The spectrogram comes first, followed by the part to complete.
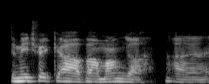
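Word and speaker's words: Demitric Vaimauga: Yeah, Dimitri Valmunga is how you pronounce it, mate.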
